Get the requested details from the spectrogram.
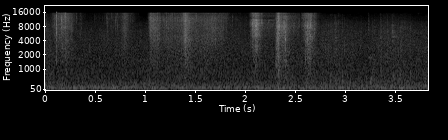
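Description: Reeds rustle and snap as they are pulled.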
